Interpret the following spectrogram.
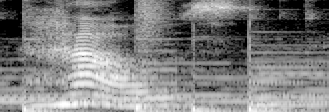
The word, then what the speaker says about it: house: se escreve desta forma as duas começaram com h u mas a primeira o som largar é mudo our agora debaixo não House House então a gente fala a house in a house Qual que é a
